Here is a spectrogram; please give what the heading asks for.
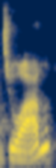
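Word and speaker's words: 砖: জোয়ান এই শব্দটিতে চাইনিজের 1 number tone ব্যবহার করা হয়েছে। যেখানে 1 নাম্বার টোন ব্যবহার করা থাকবে সেখানে একটু টেনে লম্বাভাবে বলতে হয়, জোয়ান, জোয়ান।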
